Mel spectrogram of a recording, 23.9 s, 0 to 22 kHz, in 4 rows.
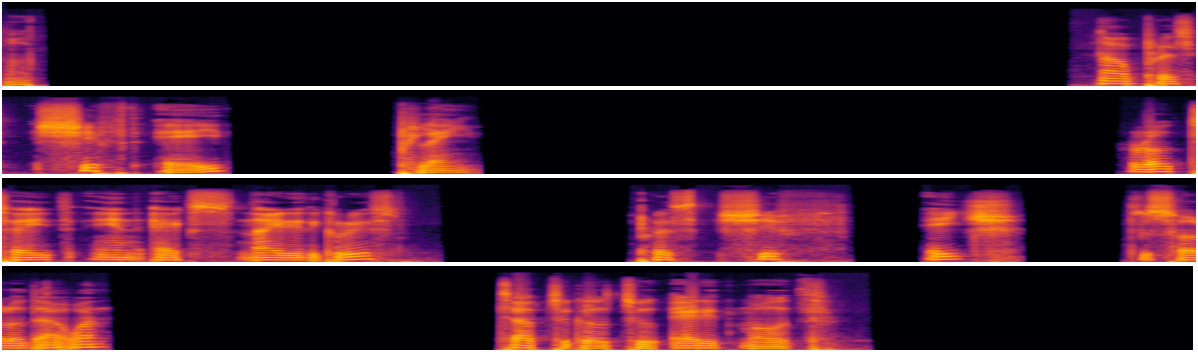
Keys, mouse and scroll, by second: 1.3 right click, 2.9 scroll up 2, 3.0 middle click, 3.6 middle click, 3.9 scroll down 2, 4.0 middle click, 7.1 shift+a, 12.9 click, 14.2 click, 16.6 shift+h, 20.4 shift+middle click, 21.1 Tab.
